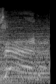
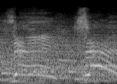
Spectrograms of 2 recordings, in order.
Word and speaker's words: zed: And it is pronounced Zed, not Z-Z.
